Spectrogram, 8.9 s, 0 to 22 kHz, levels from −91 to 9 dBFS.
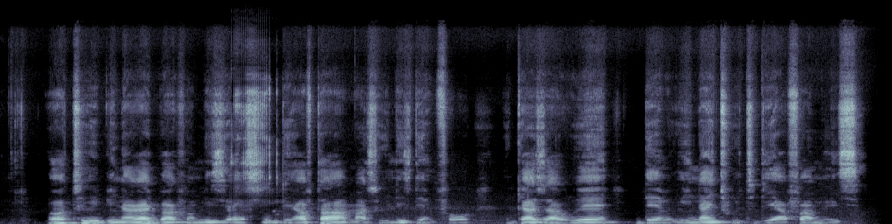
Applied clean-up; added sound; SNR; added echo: neural mask model Resemble Enhance denoiser.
